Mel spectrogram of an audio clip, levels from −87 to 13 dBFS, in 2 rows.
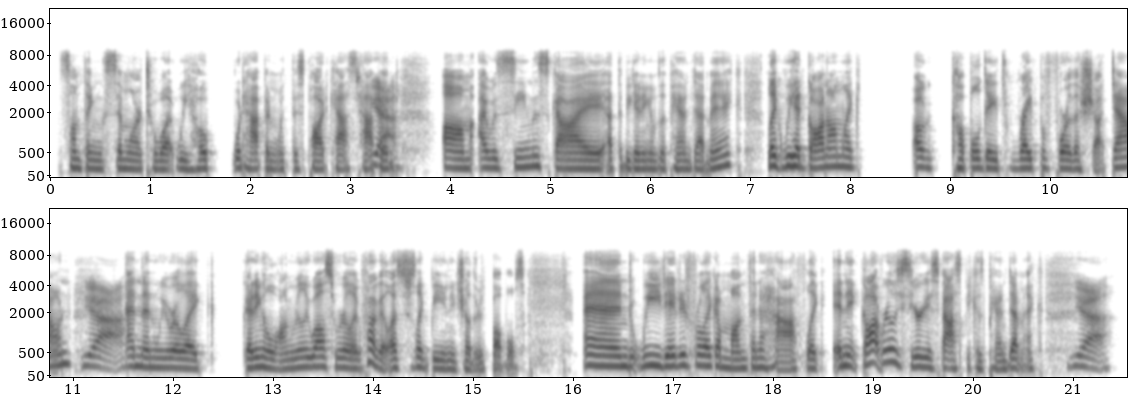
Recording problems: high frequencies cut off; noticeable; nothing above 8 kHz

